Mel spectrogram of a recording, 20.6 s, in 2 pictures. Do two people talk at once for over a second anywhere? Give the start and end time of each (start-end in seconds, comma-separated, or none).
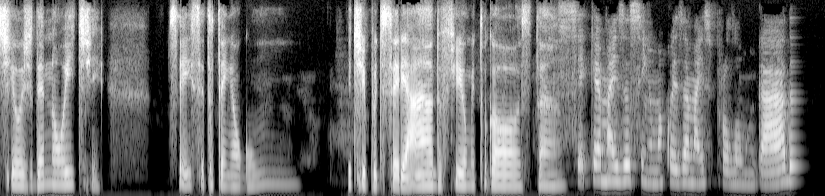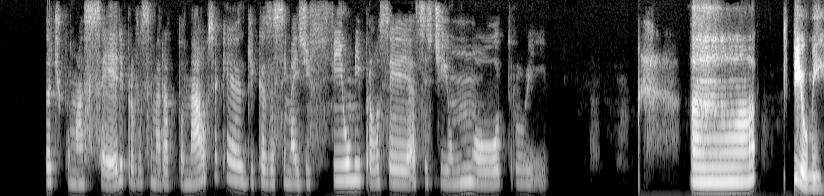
none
